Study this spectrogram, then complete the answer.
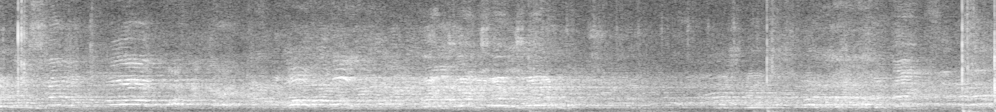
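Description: Young women shout and call to each other across a large echoing indoor pitch.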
